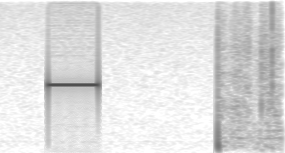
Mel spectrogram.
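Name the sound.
answering machine beep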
